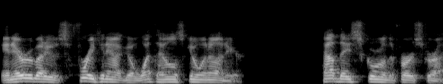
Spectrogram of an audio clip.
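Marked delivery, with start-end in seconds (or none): none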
